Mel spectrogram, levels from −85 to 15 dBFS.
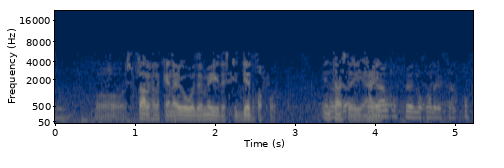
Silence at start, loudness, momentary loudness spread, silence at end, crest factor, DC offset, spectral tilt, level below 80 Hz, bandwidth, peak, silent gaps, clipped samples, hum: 0 s; -38 LUFS; 17 LU; 0 s; 20 dB; under 0.1%; -4 dB/octave; -68 dBFS; 5.8 kHz; -20 dBFS; none; under 0.1%; none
